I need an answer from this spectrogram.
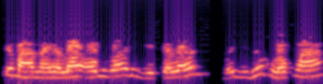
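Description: Earnest high-voiced man, tinny tape. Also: racing, breathy edge, no echo. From Vietnam. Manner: earnest, preachy, rising to excited storytelling. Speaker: spiritual teacher. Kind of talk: impassioned spiritual talk and personal story. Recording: tinny lo-fi tape recording, dry.

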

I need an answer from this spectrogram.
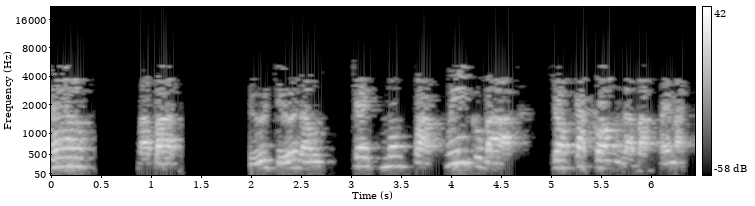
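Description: A man's voice: high-pitched, big pitch swings, moderate pace. A man acting as a spiritual counselor who reassures and lectures in casual chat. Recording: muffled recording, faint noise.

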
